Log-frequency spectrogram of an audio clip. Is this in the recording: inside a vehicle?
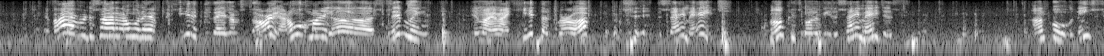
yes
